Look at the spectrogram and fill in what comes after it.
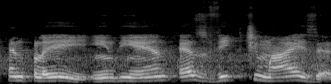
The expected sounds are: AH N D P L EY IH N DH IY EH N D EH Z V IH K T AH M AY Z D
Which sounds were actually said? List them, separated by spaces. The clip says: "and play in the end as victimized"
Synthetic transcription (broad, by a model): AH N D P L EY IH N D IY EH N D EH Z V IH K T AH M AY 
